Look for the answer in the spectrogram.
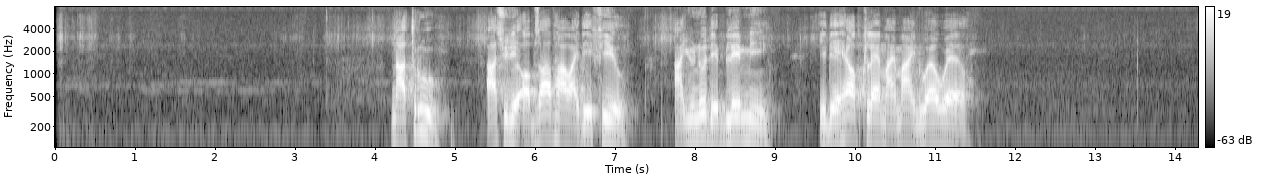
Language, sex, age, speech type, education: Nigerian Pidgin, male, 30-45, spontaneous, tertiary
